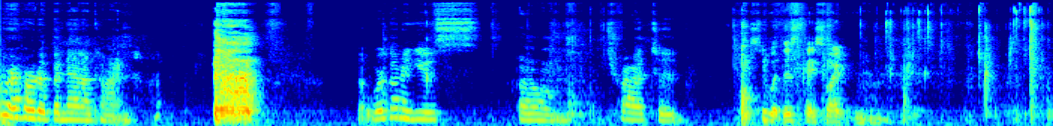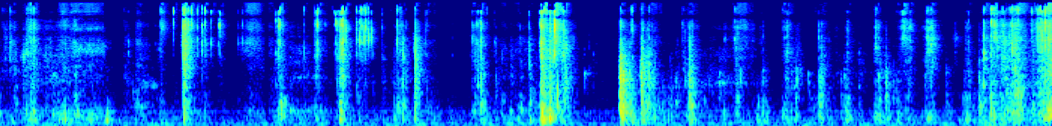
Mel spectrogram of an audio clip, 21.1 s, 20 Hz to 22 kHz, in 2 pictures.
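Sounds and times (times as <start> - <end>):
snack packet crinkling and tearing: 8.9 - 21.0.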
